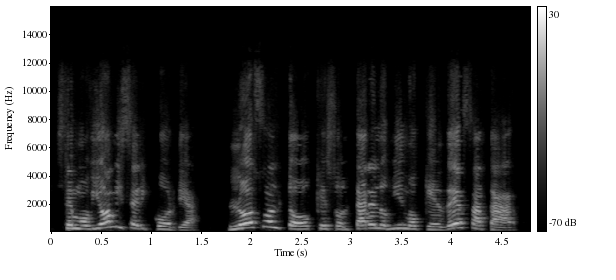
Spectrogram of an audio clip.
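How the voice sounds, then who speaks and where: A woman's voice: sits high, lively intonation, normal speed, fairly bright tone. A woman preaching a sermon, reading scripture aloud and stopping often to urge her listeners to repeat and underline the verses.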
